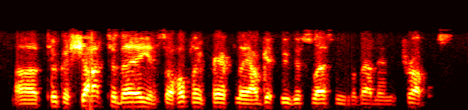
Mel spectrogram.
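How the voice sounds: With a medium pitch and a slightly husky edge, a man talks fast in fairly even intonation.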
